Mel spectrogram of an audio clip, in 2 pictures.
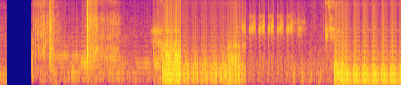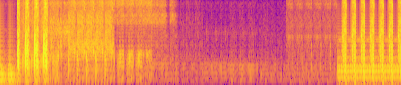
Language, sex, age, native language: Icelandic, other, 12, Icelandic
